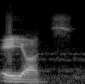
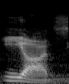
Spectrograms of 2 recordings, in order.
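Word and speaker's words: Aeon: I'm going to call it AON, not Eon.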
